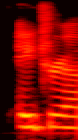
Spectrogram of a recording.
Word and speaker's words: atria: The atria, or the atria is the correct plural pronunciation, but the 2 atria here are basically like storage tanks.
